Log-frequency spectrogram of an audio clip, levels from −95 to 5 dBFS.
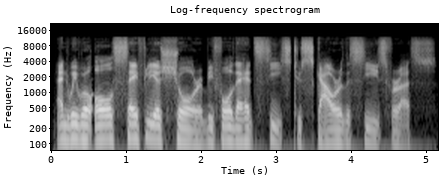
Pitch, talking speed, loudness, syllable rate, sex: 95 Hz, 185 wpm, -20 LUFS, 4.8 syllables/s, male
